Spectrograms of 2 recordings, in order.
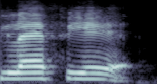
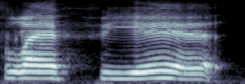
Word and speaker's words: Lafayette: don't know ms lynn is that pronounced lady yet louisiana or is that supposed to be lafayette i know i don't is i mean i don't understand why people get offended by accents because it is what it is if you from down south louisiana you don't have that accent like troy and them off of swamp people so miss lynn if you live in laffy if that's lafayette yeah lafayette um now a lot of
